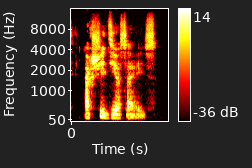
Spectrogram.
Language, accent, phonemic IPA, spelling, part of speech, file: French, Canada, /aʁ.ʃi.djɔ.sɛz/, archidiocèse, noun, LL-Q150 (fra)-archidiocèse.wav
- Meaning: archdiocese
